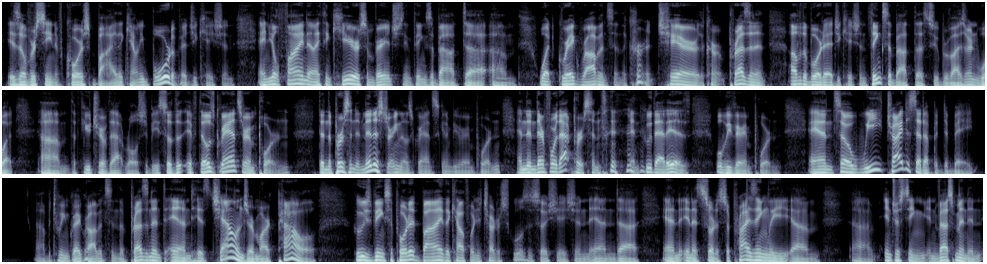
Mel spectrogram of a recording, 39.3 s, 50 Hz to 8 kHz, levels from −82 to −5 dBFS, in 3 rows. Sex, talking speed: male, 195 wpm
